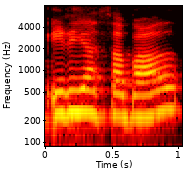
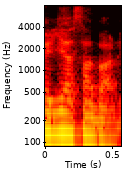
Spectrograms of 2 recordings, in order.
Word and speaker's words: Idiazabal: be pronouncing it wrong. Idiazabal, like Idiazabal, yes.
